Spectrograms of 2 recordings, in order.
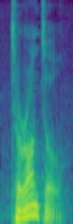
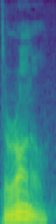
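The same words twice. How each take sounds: First: The second T is fully pronounced, visitor style. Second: The second T is dropped, local Canadian style.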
